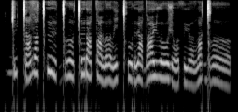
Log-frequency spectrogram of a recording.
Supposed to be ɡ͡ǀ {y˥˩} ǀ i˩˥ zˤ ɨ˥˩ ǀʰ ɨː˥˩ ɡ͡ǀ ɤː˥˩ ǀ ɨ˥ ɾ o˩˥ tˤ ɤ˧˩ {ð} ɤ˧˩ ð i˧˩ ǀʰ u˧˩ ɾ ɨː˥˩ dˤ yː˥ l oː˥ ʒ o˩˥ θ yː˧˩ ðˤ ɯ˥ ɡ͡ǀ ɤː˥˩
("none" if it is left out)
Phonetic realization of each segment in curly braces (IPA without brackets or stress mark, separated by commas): y˥˩, ð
